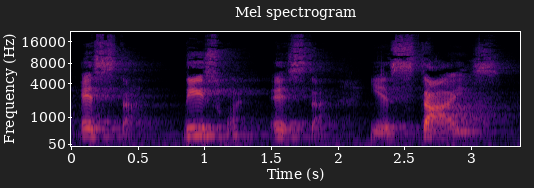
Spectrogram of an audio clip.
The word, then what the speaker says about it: esta: And está, like this, is, she is, he is, está, because it has this accent, and when you pronounce it, you can see está. But esta, like this one, like here, it means that, like means this one, esta, this one, esta.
